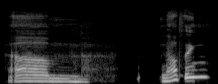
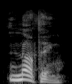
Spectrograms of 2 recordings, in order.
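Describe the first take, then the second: First: It rises at the end like a question. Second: It falls at the end like a statement.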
